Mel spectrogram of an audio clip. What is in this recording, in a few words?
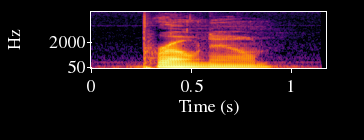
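"pronoun", US English; pronunciations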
